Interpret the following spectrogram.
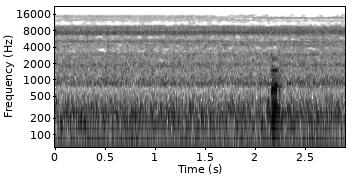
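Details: Toyota Kijang Super carburettor engine after resetting idle speed and air screw: even, steady idle with one brief blip, no hunting or stumbling; now idles smoothly.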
